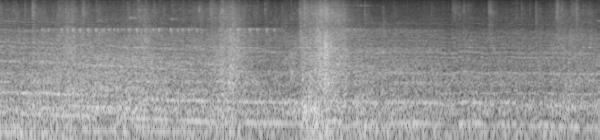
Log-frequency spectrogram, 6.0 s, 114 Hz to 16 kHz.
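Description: VDL SB200 Wright Pulsar 2 single-deck bus heard from inside the saloon while under way: the rear-mounted diesel engine running with a turbocharger whine, its pitch drifting slowly down. A brief hiss comes about three seconds in.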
